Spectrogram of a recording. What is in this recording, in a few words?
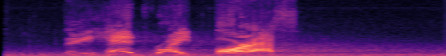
grunt crazy; h2dialogue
